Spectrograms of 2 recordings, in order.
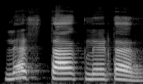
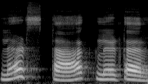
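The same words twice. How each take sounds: The two takes are said the same way.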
